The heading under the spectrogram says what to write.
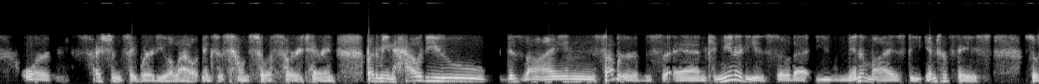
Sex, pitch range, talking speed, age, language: male, 95-125 Hz, 180 wpm, 40-59, English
